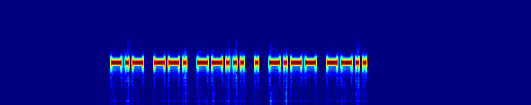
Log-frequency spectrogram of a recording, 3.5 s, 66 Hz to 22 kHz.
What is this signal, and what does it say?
Morse code, heard as a keyed tone, about 50 wpm, 700 Hz. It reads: KG7EYZ
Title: USA Call Signs - 6 Characters - Repeated 3x - 50wpm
